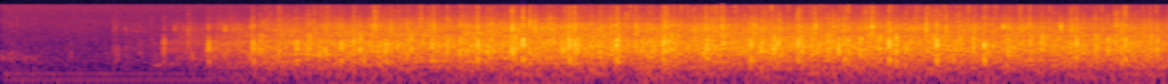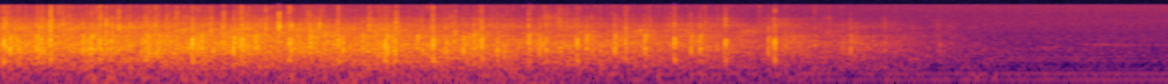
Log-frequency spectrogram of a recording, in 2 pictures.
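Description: An audience claps loudly, then the applause fades away.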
